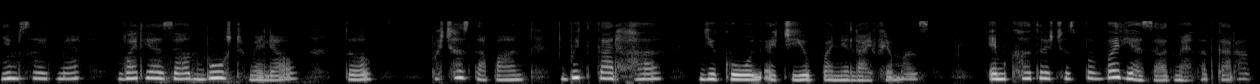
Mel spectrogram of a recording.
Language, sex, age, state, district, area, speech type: Kashmiri, female, 18-30, Jammu and Kashmir, Bandipora, rural, spontaneous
